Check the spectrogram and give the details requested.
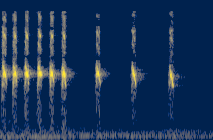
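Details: A greater green leafbird in full song, used to make other leafbirds sing and fight, gives a rapid run of six sharp high chips, then three more half a second apart; faint hum behind.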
